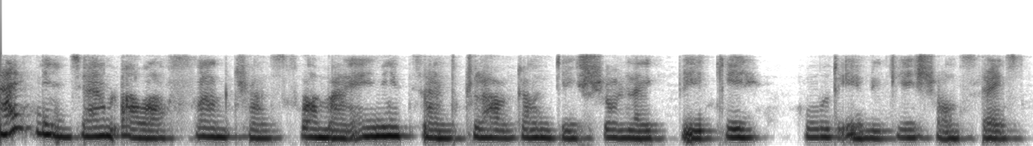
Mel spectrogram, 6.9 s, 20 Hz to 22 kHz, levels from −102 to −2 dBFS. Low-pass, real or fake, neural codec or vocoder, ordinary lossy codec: 5.4 kHz; fake; codec, 24 kHz, 1.5 kbps, HILCodec; none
